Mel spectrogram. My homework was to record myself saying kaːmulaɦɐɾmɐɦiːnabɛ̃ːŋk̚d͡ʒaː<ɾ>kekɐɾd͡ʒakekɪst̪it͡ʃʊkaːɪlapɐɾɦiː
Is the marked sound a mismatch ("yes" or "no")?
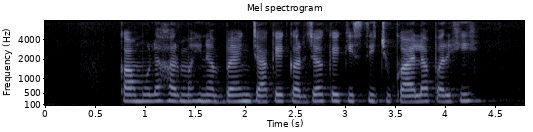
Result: yes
